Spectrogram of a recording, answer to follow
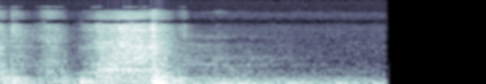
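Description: Faint rubbing and scraping, with a louder bump about three-quarters of a second in; the sound cuts off abruptly just before the end.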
